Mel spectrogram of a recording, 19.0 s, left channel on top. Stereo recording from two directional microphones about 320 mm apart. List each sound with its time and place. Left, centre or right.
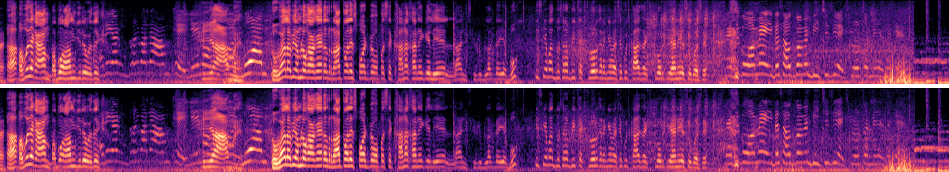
0.0 s speech: centre
4.0 s a man's voice: centre
5.4 s a man's voice: centre
8.5 s a man's voice: centre
9.8 s speech: centre
13.7 s a man's voice: left
14.6 s speech: centre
